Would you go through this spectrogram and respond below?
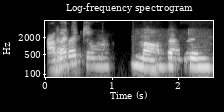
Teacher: لفظ عبدتم میں دال کی آواز نہیں آئے گی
